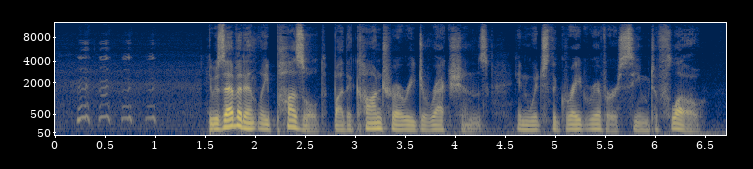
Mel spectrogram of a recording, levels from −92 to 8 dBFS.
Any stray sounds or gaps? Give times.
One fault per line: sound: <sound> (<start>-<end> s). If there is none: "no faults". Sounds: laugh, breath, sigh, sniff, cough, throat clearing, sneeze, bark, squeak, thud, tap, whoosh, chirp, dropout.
sound: laugh (0.2-1.0 s)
